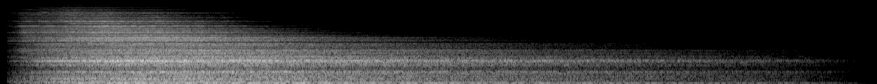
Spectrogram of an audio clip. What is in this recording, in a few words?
eerie industrial swell; sweeps-swells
